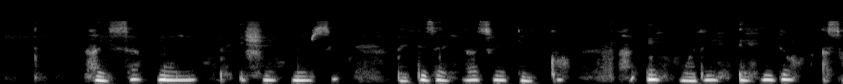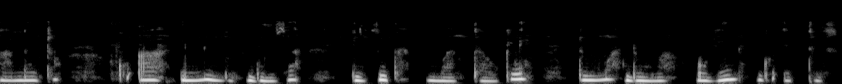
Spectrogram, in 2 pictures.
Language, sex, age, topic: Gamo, female, 18-24, government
